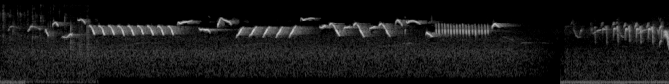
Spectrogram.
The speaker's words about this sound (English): On a warm day, you will hear birdsong.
